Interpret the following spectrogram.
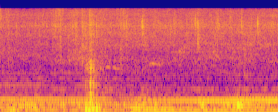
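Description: Meat patties and potato chips sizzling faintly on a flat barbecue hotplate, under soft background music of held notes, with one light tap about a third of the way in.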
